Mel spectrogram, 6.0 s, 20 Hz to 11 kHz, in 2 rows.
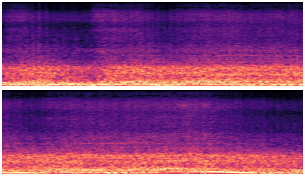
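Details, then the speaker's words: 1977 Ford F-250 4x4 with 351 Cleveland V8, revived after long storage, idle screw being adjusted: a deep, uneven low rumble with no steady beat, running rough as old stale fuel is still being pulled through. "still got all that old fuel in there trying to come out just a little bit"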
